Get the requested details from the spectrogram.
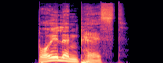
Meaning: bubonic plague
- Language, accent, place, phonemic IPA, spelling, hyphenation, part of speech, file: German, Germany, Berlin, /ˈbɔɪ̯lənˌpɛst/, Beulenpest, Beu‧len‧pest, noun, De-Beulenpest.ogg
